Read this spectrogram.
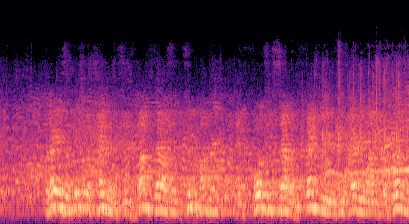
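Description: A man speaks firmly and close through a microphone.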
